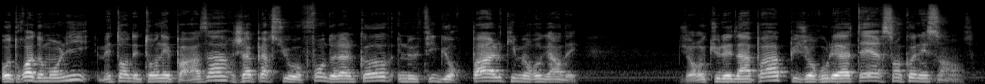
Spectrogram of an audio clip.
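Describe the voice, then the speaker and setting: A man reading an audiobook, voicing a brooding, guilt-ridden man who gravely confesses a crime. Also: medium pitch, lively intonation, normal speed, darkish tone, natural voice. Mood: feverish recounting. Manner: somber, grave.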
